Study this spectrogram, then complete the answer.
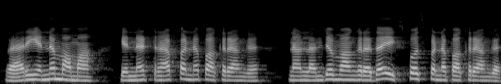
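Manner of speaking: usual speaking voice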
